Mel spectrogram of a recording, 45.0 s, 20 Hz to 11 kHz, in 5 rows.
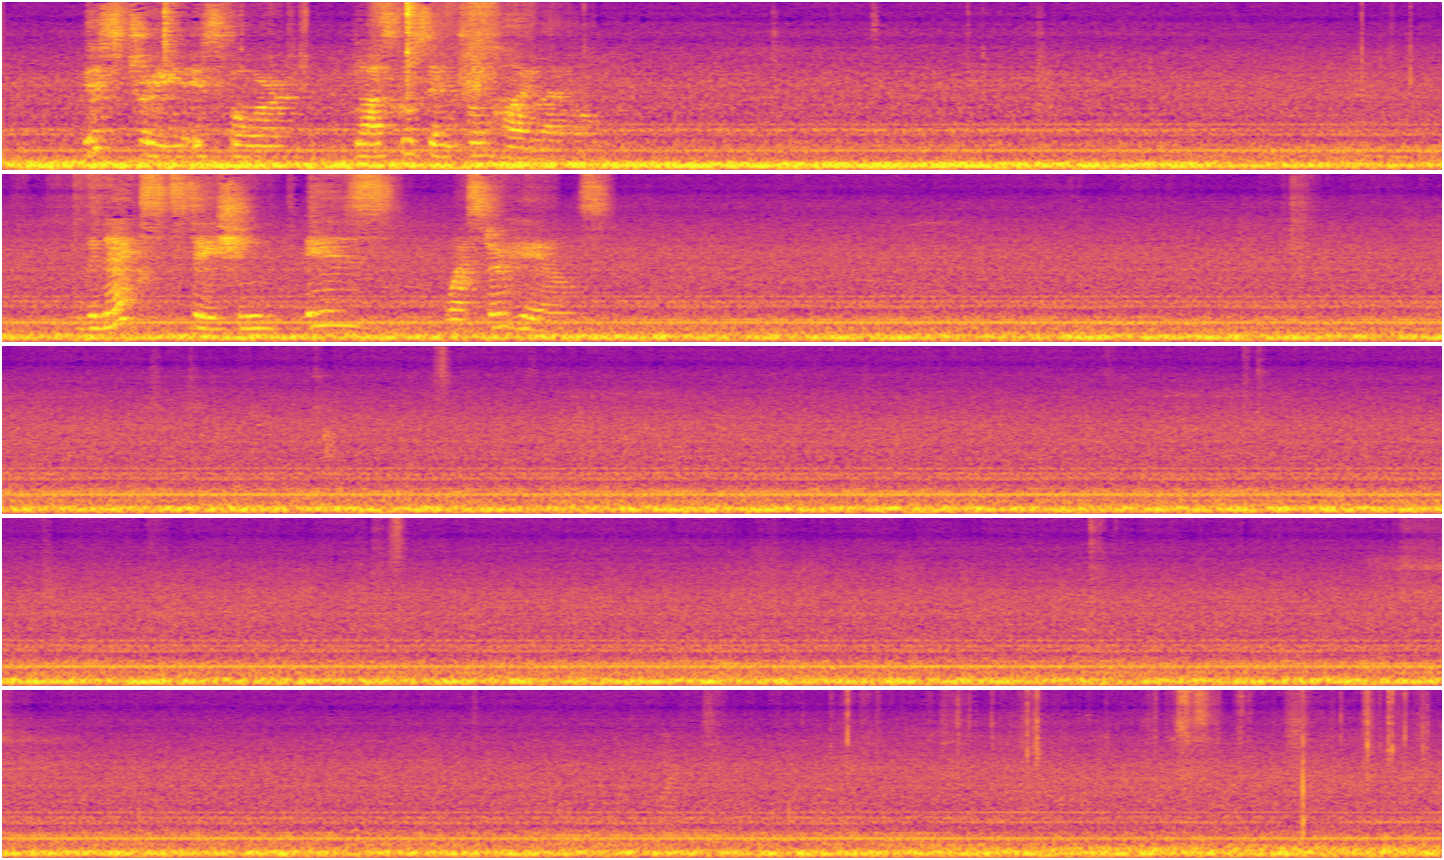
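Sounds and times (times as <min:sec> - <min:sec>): train running rumble: 0:00.0 - 0:31.8, 0:32.8 - 0:45.0
constant electric hum: 0:00.0 - 0:45.0.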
